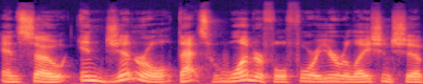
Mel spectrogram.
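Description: Recorded very cleanly against a silent background, a man with a Southern US accent speaks at a moderate pace and medium pitch, his pitch swinging very widely. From US South, Nashville, Tennessee. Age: 40s. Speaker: preaching minister. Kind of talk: casual chat.

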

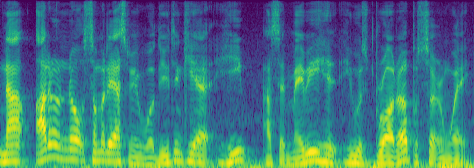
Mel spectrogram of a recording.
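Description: Very wide pitch swings from a man at medium pitch and a fairly quick pace, with audible room echo. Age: 40s. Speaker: podcast host. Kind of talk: casual faith discussion.

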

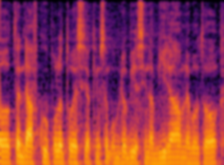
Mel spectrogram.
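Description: A man is speaking. His tone is dark and mellow. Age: 40s. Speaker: personal trainer. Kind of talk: casual chat.

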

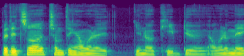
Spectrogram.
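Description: Speaking very fast in a Dutch accent, a man uses a dark, mellow tone and fairly low pitch with fairly even intonation on a very clean recording with a silent background. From Netherlands. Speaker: podcast host and streamer. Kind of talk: casual chat. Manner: hesitant, filler-heavy.

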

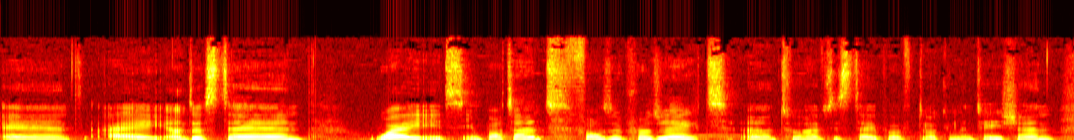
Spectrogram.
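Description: The recording is very clean, and the background is silent. A woman speaks very slowly. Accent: French. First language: French. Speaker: lighting designer. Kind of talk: interview. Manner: halting.

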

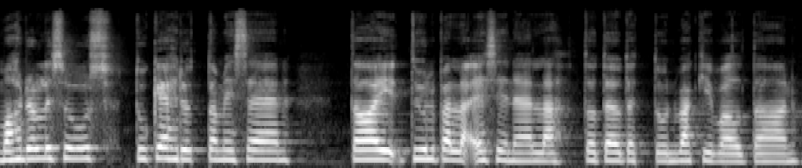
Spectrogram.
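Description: Speaking very slowly, a woman's fairly high voice holds a fairly even intonation. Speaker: podcast host. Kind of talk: true-crime narration, scripted-sounding. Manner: serious, measured; somber, grave tone, deliberate pace.

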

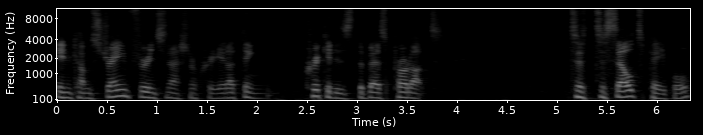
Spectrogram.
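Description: A man with an Australian accent, fairly high pitch and a moderate pace, in a dry, close sound with no echo. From Australia, Central Coast of New South Wales. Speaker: cricket content creator. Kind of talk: podcast interview. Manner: animated.

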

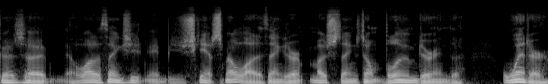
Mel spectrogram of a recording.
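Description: Here a man with a Southern US accent talks at a moderate pace in a very deep, low pitch with ordinary pitch variation. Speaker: radio host. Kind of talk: radio call-in show. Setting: studio. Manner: joking.

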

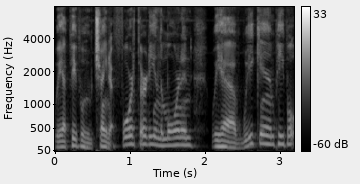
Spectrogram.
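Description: In a very clean recording with a silent background, a man speaks in a somewhat breathy voice. His pitch varies in an ordinary way. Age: 50s. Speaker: jiu-jitsu gym owner and instructor. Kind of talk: casual interview.

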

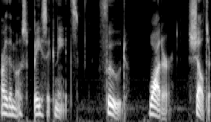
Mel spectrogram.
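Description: A woman speaks at a fairly slow pace with an animated tone. The recording is very clean, with a silent background and a dry, close sound free of echo. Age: 20s. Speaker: podcast host. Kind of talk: casual solo monologue. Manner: animated, frequent laughter.

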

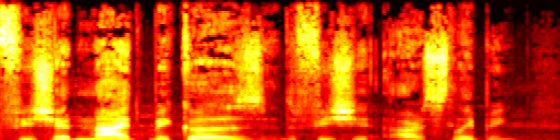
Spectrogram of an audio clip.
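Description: A man speaks with a Portuguese accent. His pace is moderate. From Portugal. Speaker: climate scientist. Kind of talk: interview. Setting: conference.

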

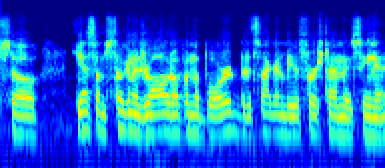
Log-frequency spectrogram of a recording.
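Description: A man with a Midwestern US accent and a fairly high pitch. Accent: US Midwest. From Iowa. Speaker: high school basketball coach. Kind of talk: casual interview.

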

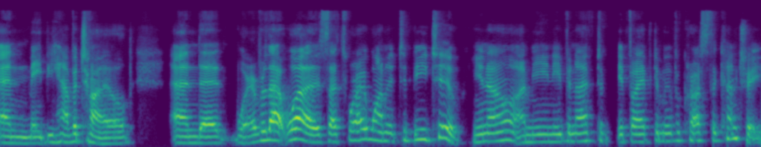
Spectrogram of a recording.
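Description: With a plain, everyday voice, a woman speaks at medium pitch and a fairly quick pace with ordinary pitch variation. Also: quiet background. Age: 60s. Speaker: English teacher. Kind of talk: casual chat.

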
